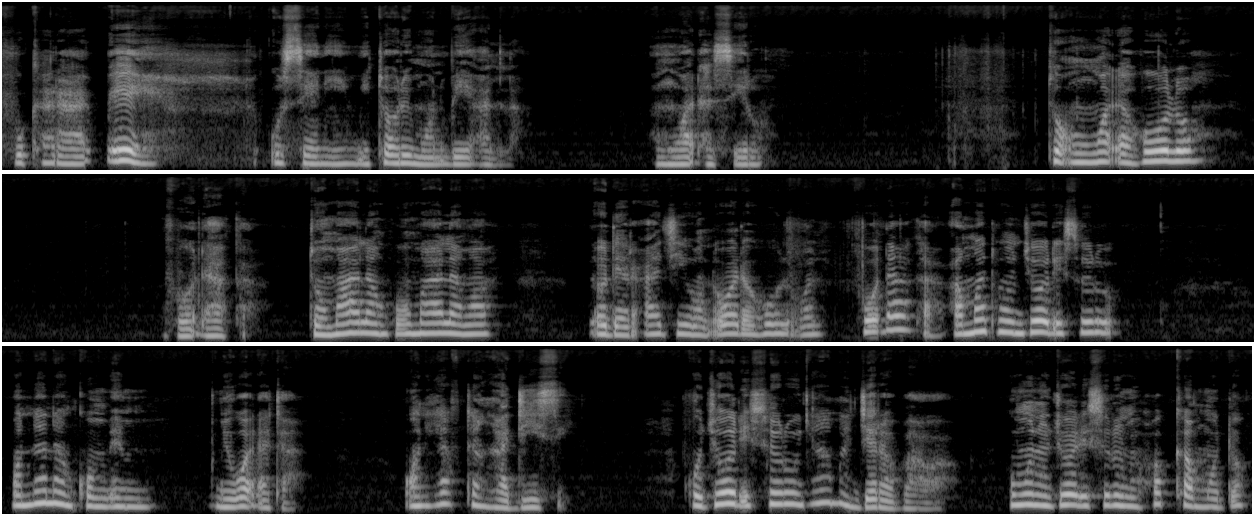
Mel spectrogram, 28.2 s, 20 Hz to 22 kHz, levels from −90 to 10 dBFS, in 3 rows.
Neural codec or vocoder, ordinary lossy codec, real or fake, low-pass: vocoder, 44.1 kHz, 128 mel bands every 512 samples, BigVGAN v2; none; fake; 19.8 kHz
